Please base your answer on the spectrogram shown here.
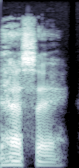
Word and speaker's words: Hesse: It was written by Hermann Hesse, and by the way, please allow me this pronunciation of his last name. I've heard some people say Hess, but my whole life I've always said Hesse.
